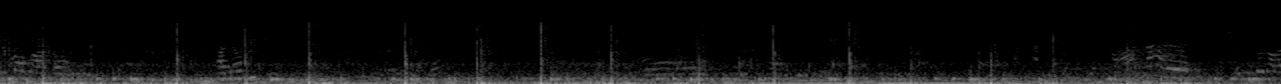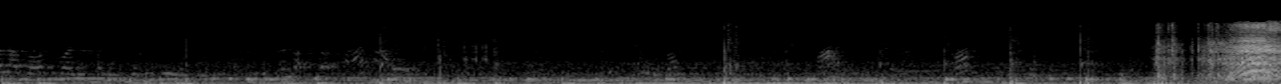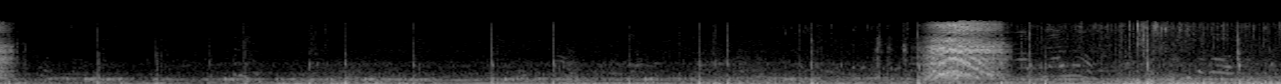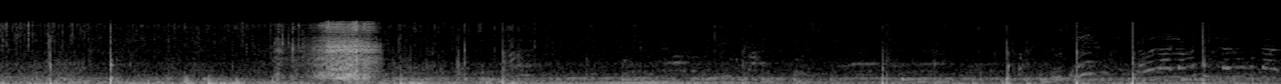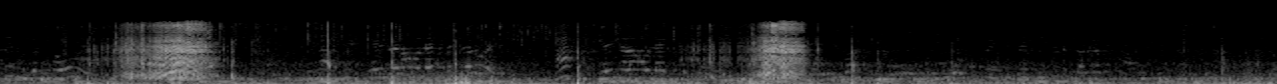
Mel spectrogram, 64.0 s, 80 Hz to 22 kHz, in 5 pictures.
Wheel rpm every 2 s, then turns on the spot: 0, 0, 0, 0, 0, 0, 0, 0, 0, 0, 0, 0, 20, 0, 0, 0, 0, 20, 0, 0, 10, 0, 0, 0, 0, 0, 10, 0, 0, 20, 0, 0.
none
